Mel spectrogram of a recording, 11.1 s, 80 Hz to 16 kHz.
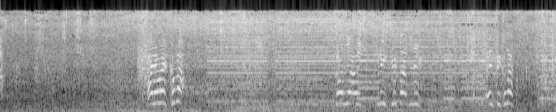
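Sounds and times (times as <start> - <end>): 
cars passing on the busy E18 road: 0.0 - 11.1
speech: 3.3 - 3.8, 6.7 - 10.4
person calling out over the traffic: 6.6 - 8.5.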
